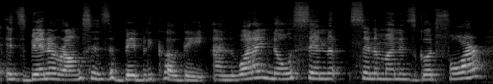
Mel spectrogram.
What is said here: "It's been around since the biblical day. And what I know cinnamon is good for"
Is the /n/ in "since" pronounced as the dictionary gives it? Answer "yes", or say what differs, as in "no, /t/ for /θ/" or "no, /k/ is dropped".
yes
